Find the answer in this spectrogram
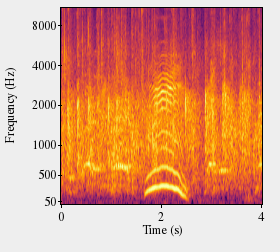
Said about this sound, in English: I wish somebody clap your hands and believe that you've got the victory.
